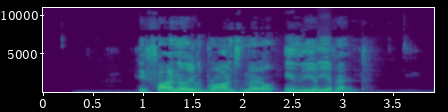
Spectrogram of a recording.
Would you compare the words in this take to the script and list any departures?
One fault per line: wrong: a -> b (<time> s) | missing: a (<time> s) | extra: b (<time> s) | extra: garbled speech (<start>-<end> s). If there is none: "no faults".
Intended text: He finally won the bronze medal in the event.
missing: won (1.5 s)
extra: the (2.7 s)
